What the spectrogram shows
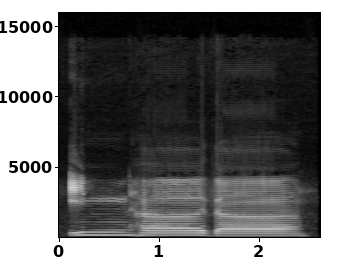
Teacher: nun mati ni kena baca dengan izhar halki, jelas, nyata dan terang, tanpa dengung.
